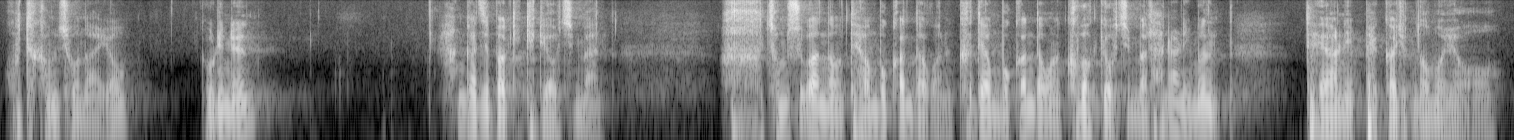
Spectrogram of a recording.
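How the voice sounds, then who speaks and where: Male pastor, husky and gravelly, dawn sermon, emphatic and questioning. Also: lowish voice, quick pace, long pauses.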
